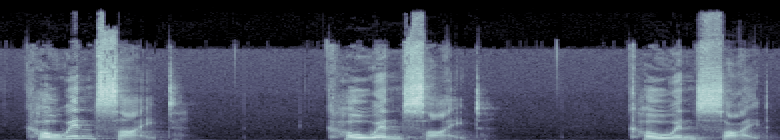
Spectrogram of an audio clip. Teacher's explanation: The stress is on the third syllable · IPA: /ˌkoʊənˈsaɪd/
